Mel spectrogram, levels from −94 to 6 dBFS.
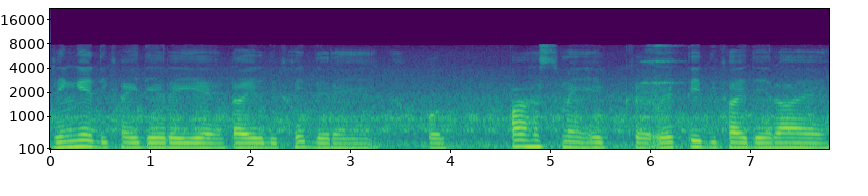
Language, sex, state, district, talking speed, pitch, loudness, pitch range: Hindi, male, Rajasthan, Bikaner, 145 wpm, 135 Hz, -14 LUFS, 130-150 Hz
